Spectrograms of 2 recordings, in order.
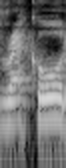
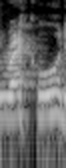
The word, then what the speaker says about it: record: with the police but the noun is record the verb on the other hand was record so the stress is on the second half record record okay there are lots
